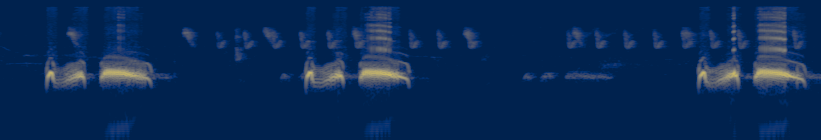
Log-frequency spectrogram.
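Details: Male spotted dove cooing for fighting and mate calling, three phrases each of a clipped double hoot followed by a purring drawn-out coo, faint soft notes and a light tapping in the gaps.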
